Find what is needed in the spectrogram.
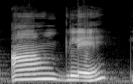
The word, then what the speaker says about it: anglais: En, como nasal, anglais. La AI ya sabemos que es E y la S no suena.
